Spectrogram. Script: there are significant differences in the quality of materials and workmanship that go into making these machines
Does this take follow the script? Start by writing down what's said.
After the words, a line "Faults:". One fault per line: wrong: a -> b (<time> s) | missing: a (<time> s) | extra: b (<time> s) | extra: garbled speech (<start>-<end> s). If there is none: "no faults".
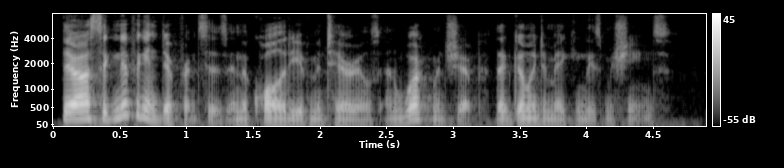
there are significant differences in the quality of materials and workmanship that go into making these machines
Faults:
no faults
